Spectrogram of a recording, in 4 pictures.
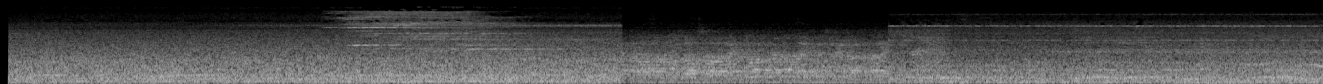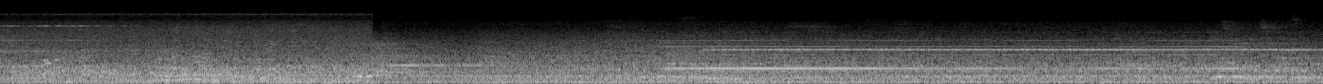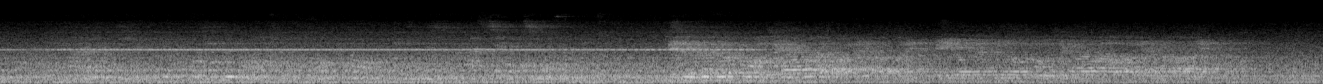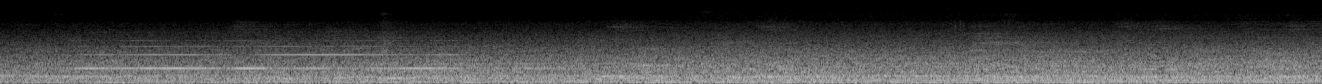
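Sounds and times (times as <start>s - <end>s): train rumble: 0.1s - 52.9s
high-pitched steady tones: 19.7s - 35.0s.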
